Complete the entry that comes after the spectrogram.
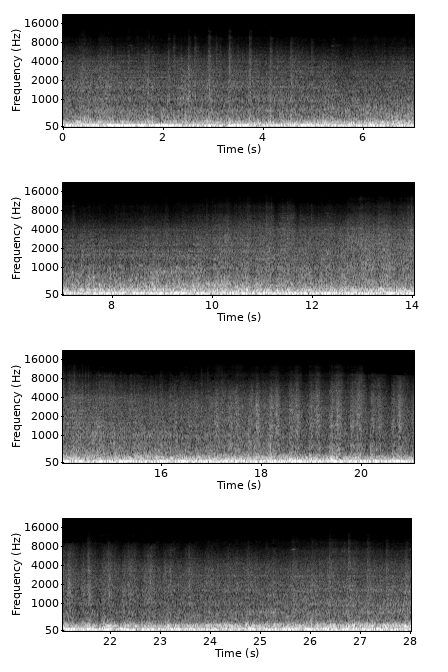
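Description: Freight cars of a CSX manifest train rolling past close by: a steady low rumble of steel wheels on rail, with a run of rhythmic wheel clacks in the second half.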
